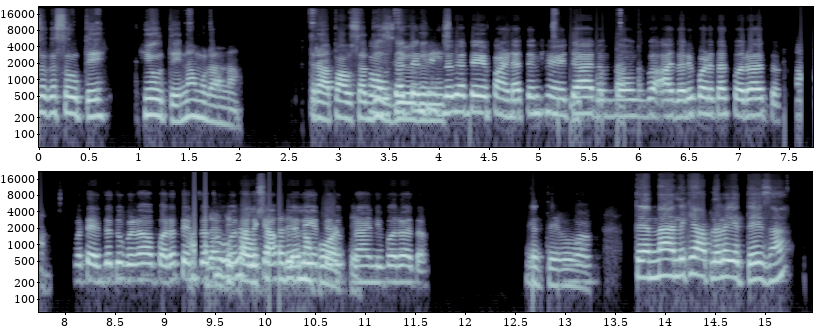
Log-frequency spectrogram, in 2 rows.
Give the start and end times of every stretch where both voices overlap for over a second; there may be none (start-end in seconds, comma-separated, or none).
9.2-10.6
